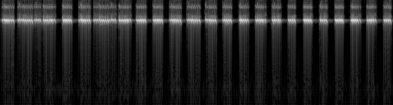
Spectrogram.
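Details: Two crickets producing high, rhythmic chirps, short scraping pulses repeated at a steady pace of a few per second, a few early ones merged into longer trills, quiet background otherwise.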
